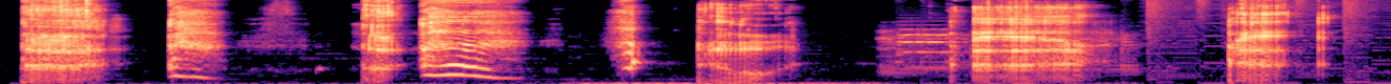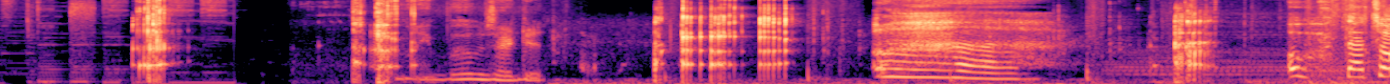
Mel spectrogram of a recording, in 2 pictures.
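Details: Repeated voiced belches, some long and gurgling, from a VTuber burp compilation, cut with brief laughter and background music; the burper attributes them to swallowed air; burping.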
